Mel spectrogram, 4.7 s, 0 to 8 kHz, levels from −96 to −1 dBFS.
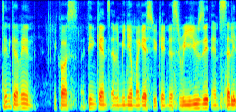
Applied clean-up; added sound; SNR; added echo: none; none; none; none.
